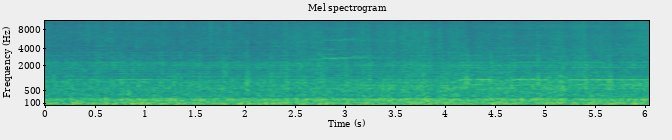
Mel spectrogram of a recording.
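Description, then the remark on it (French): A steam locomotive rumbles steadily as it pulls into a station, its heavy low-pitched roar and rattling carriages filling the scene at a constant loud level. “Soudainement, le bruit d'une locomotive emplit alors la scène. Les trois acolytes se dirigent vers le train qui entre en gare.”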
